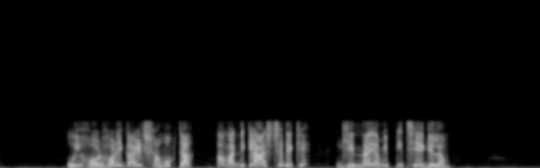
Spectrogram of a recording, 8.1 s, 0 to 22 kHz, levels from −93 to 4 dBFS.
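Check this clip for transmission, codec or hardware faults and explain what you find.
There is one codec fault, present throughout the speech: MP2 compression, most likely from an MPEG Layer II encoder run at a low rate, around 48 kbps. Starved of bits, the encoder switches off whole upper sub-bands, so nothing survives above about 6.1 kHz. The bands that remain are quantised coarsely and flicker in and out. The result is dull, muffled speech with a heavy gurgling, granular texture over the whole clip.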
